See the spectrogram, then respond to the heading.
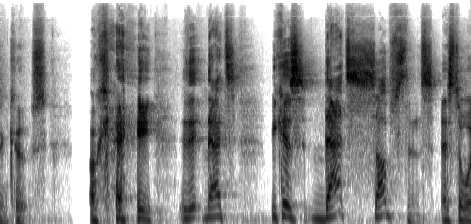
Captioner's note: laugh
